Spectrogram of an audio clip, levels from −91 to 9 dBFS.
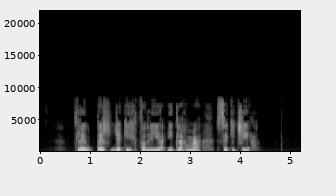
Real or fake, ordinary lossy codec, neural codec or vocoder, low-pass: real; MP3, 32 kbps; none; 9.9 kHz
